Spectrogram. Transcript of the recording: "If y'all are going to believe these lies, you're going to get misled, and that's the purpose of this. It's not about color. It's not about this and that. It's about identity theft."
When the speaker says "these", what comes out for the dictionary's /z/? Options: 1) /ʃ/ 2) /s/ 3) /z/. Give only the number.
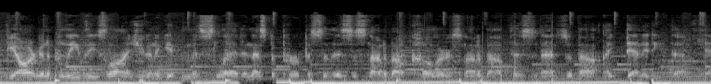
3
